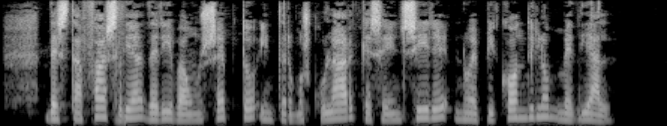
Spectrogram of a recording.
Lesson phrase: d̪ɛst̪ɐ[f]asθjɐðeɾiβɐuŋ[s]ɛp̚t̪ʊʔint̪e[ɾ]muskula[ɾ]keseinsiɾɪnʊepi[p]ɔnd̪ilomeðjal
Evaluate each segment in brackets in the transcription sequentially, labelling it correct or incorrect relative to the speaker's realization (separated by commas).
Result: correct, correct, correct, correct, incorrect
